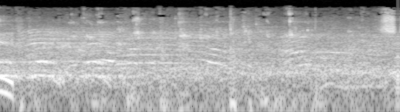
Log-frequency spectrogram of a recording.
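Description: A basketball being dribbled on a hardwood court, with the arena crowd's voices murmuring underneath.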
